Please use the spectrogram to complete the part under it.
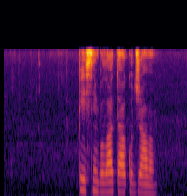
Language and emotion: Russian, neutral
